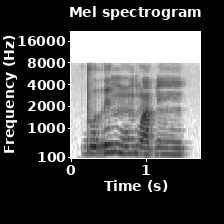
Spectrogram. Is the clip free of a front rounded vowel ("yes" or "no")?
yes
